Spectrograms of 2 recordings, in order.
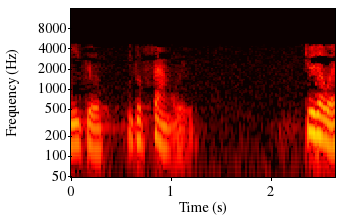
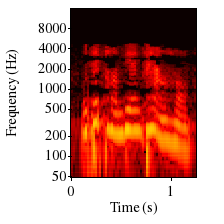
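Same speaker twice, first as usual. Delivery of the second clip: usual speaking voice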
